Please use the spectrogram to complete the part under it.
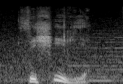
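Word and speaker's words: Sicilia: عند جزيرة صقلية وتنطق باللغة الإيطالية سيشيليا.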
